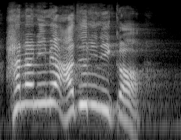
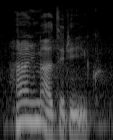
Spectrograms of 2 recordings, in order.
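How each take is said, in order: First: Loud, high proclamation; shouted refrain. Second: Hushed refrain. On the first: Preacher proclaiming why they are privileged, shouted with conviction. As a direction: burst out with full conviction. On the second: Preacher repeating the golden-spoon reason to listeners, hushed. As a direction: say it quietly to the listeners. Same refrain, soft then shouted. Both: Shown as a demonstration.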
